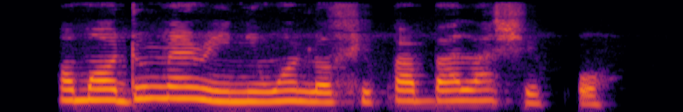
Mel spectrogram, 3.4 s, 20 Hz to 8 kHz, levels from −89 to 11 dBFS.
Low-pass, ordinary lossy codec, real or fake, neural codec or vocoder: 7.2 kHz; AAC, 32 kbps; real; none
